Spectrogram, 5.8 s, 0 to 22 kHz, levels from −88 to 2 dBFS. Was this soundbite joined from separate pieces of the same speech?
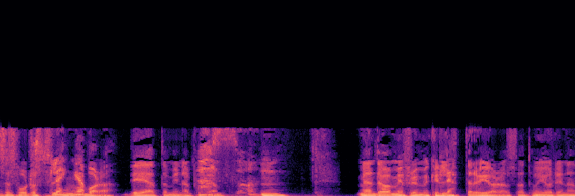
no; 0 cuts

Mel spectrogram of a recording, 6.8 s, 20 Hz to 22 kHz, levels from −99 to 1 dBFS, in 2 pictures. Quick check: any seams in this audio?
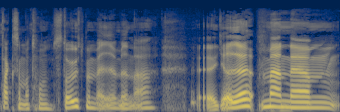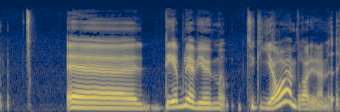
no; 0 cuts

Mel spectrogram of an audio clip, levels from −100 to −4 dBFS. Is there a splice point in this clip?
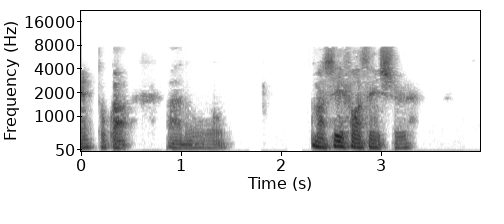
no; 0 cuts

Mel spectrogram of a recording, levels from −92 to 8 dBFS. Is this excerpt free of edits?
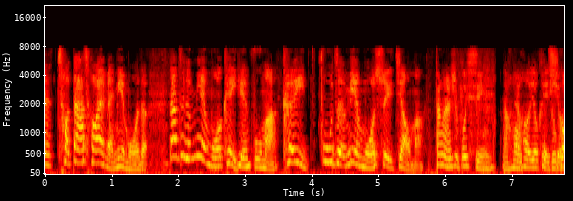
no; 2 cuts; at 2.9 s, 6.7 s

